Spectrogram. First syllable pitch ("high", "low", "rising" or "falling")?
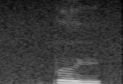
low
